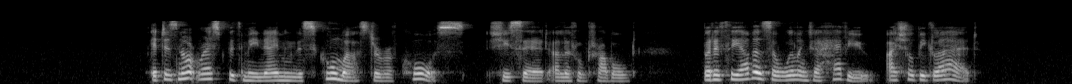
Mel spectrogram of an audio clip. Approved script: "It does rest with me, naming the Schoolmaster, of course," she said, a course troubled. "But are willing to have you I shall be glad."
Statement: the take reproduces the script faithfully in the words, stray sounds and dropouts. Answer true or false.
false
